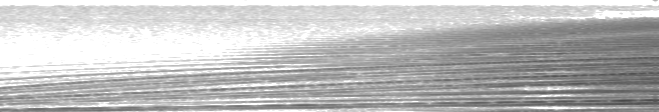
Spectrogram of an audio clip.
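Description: Electronic synthesizer music: a dense chord of layered tones glides slowly upward in pitch, siren-like, swelling louder toward the end.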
